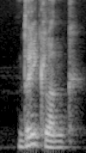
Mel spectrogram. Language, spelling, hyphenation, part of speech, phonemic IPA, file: Dutch, drieklank, drie‧klank, noun, /ˈdriklɑŋk/, Nl-drieklank.ogg
- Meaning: a tierce, third or triad, spanning three tones in an octave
